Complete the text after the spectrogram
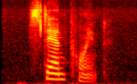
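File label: "standpoint", US English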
